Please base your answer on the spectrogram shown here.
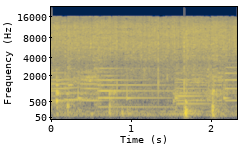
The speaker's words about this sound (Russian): Опять же, у нас остаются вещи, которые мы не можем дорезать, и мы благополучно отправляем их на сковородку.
